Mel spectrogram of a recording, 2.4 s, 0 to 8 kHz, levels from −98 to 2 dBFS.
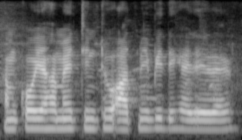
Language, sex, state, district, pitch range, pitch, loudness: Hindi, male, Arunachal Pradesh, Lower Dibang Valley, 155-165 Hz, 160 Hz, -18 LUFS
